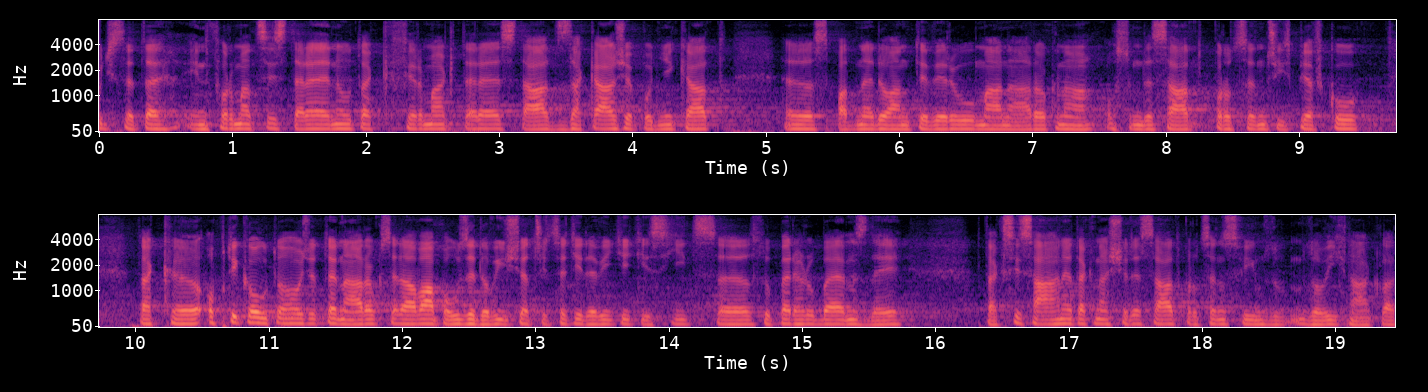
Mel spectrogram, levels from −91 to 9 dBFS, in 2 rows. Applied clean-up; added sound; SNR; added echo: none; none; none; none.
